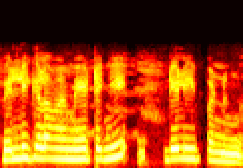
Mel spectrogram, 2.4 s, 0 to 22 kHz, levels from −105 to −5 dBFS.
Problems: constant background noise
